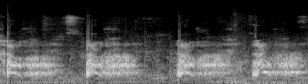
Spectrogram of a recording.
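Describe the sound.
A person imitates dogs barking, giving four loud, close woofs at a steady pace with short pauses between them and no other talk.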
